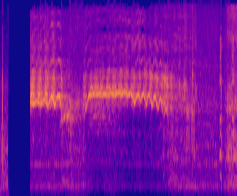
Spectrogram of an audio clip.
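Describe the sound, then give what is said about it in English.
A miniature horse named Liam whinnies loudly, a long shrill neigh with a wavering pitch that breaks briefly and then continues, followed by lower snorting and breathy calls. “And here is a recording of my mini Liam giving Chili a run for his money.”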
